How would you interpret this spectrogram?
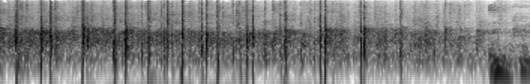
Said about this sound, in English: I think a round of applause, even if they're not here. Absolutely. I think it's in order, so.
